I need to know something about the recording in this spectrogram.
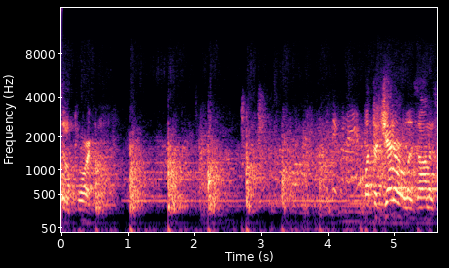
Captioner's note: footsteps tapping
